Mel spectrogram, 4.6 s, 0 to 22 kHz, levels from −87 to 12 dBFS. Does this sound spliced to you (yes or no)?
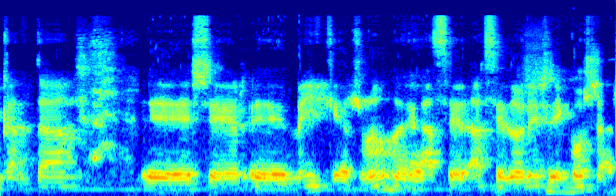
no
